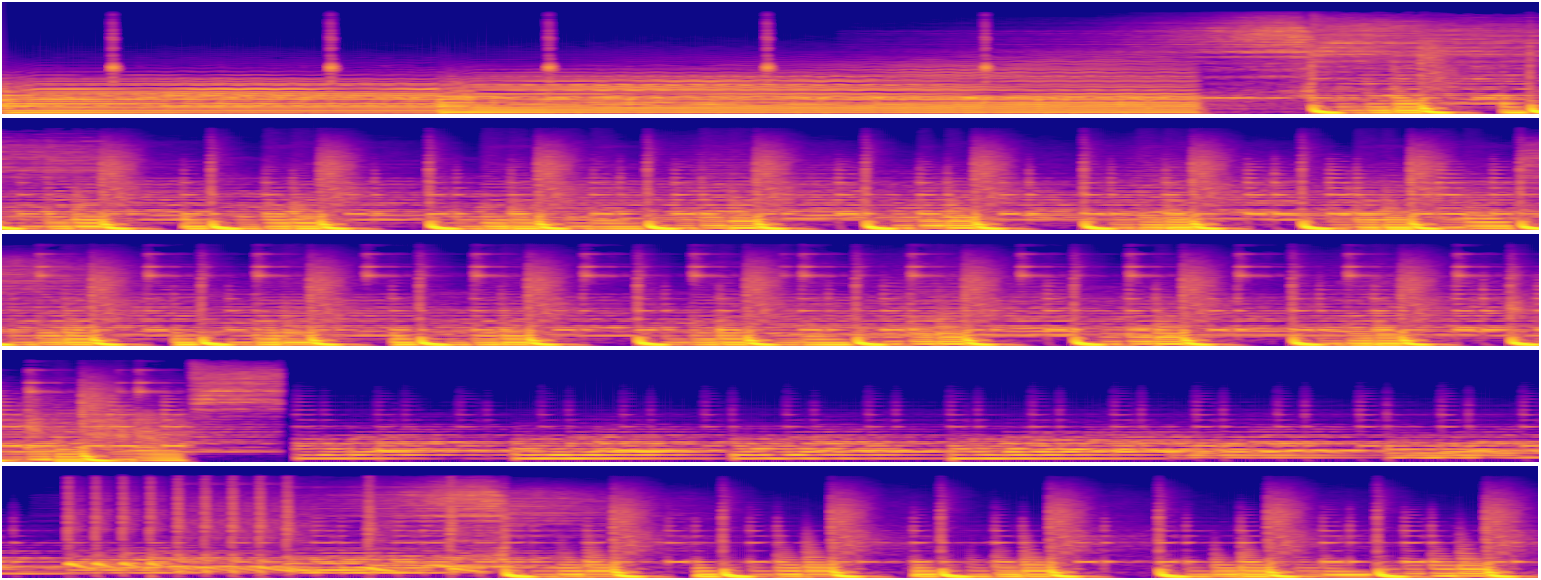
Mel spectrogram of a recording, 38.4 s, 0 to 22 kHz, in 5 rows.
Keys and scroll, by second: 28.1 space, 35.0 space.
